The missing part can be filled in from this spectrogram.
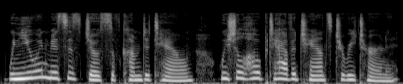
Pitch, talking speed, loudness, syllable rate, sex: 225 Hz, 270 wpm, -17 LUFS, 5.8 syllables/s, female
